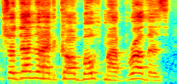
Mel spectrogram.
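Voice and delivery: usual speaking voice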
